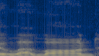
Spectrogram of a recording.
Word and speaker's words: Lalonde: Yeah, but like, I'd say in English you would probably say Lalonde, right? Londe rhymes with blonde.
